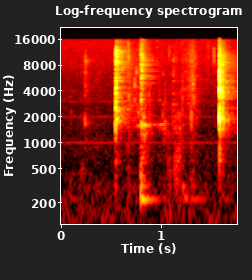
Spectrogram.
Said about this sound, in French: je vais en profiter pour boire un petit peu d'eau. Parce que, eh ben, j'ai soif.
